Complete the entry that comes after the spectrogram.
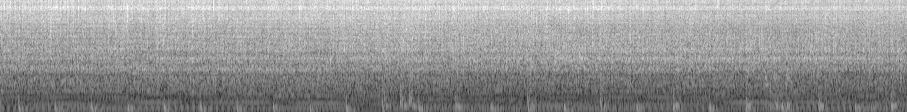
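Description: Raw chicken pieces sizzling in hot oil and onion-tomato masala in a karahi as they are added to the pan, a steady frying hiss. Background music plays underneath.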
